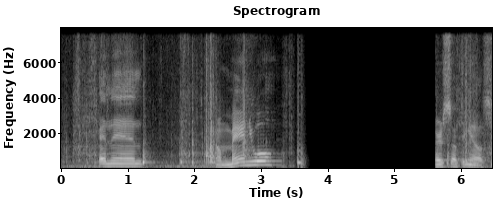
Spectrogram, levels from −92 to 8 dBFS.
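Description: From 3.20 to 3.61 s the audio turns choppy, with five short holes, the longest 44 ms, and roughly a third of that stretch filled in. This is repeated packet loss with a robotic sound: the receiver keeps patching each missing packet by stretching the last sound.

Straight after, from 3.61 to 5.62 s, the sound smears into a brief fading buzz and then goes silent for about 1.9 s before audio resumes with that two-second stretch simply gone. This is likely a long network dropout, where nothing arrived and concealment gave way to silence. Throughout, the call-codec path leaves nothing above 8 kHz, which fits G.722.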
